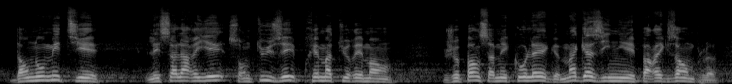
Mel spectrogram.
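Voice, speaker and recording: This man's voice sits at a fairly high pitch, with ordinary pitch variation and a fairly slow pace. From southern France, Marseille. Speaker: trade union delegate. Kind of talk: congress speech.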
